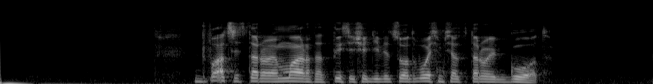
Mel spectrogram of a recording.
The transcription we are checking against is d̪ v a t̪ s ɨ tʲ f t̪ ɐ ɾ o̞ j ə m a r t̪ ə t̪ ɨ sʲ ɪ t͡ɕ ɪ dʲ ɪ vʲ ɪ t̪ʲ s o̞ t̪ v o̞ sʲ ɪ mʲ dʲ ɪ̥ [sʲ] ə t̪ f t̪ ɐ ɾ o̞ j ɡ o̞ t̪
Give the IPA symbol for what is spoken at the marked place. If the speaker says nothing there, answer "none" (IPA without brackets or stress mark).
sʲ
